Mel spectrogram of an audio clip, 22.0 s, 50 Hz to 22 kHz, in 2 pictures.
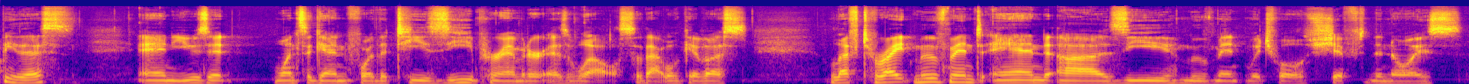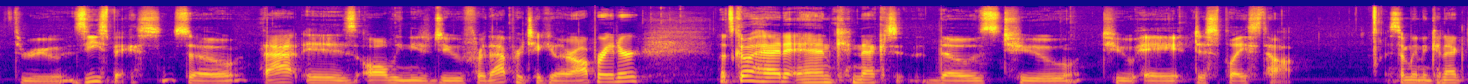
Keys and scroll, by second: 0.0-0.6 typing, 3.7 ctrl+v, 16.6-17.8 typing.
